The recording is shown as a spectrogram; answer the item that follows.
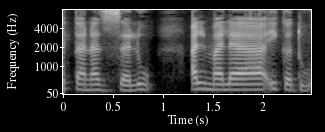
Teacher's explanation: حروف قمری میں سے میم آیا ہے اس لیے لام کے پیش کی حرکت کو الملائکتو کے لام کے جزم سے ملا دیں گے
